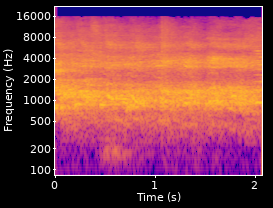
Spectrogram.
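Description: Several young women's voices laughing and squealing together, breaking out suddenly and carrying on loudly.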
